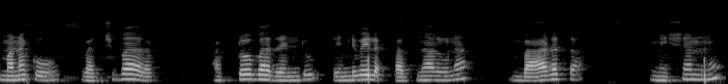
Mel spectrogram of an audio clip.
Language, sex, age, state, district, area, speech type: Telugu, female, 45-60, Andhra Pradesh, Vizianagaram, rural, spontaneous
